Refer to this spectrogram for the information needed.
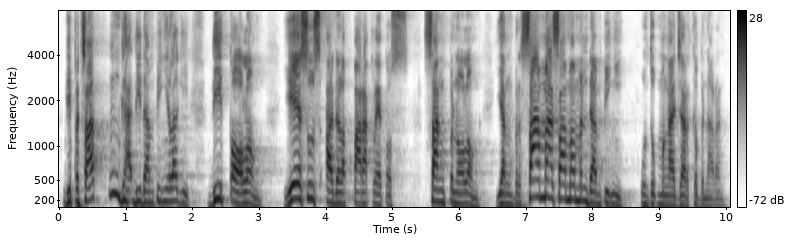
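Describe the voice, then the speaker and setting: Male pastor, church sermon, conversational and humorous, rhetorical questions, fairly high voice. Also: animated, normal speed, fairly bright tone.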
